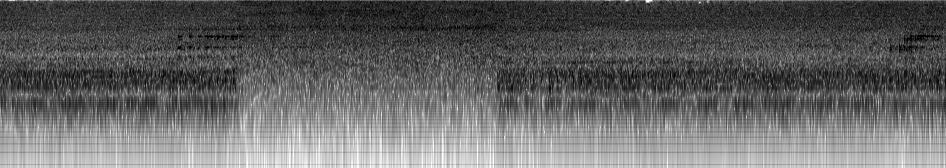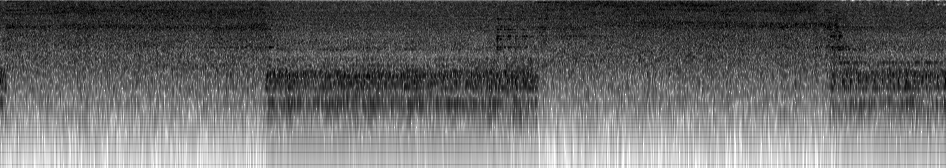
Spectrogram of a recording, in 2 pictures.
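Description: A belt grinder motor hums steadily.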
